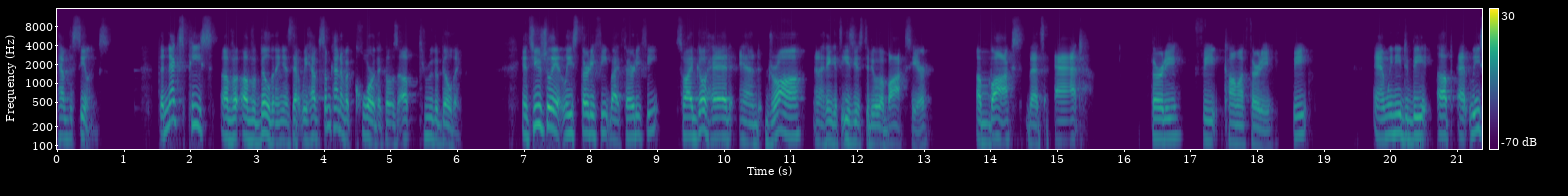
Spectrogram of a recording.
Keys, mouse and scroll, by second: 11.2 click, 13.8 click, 16.0-19.2 typing, 16.6-20.8 drag.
